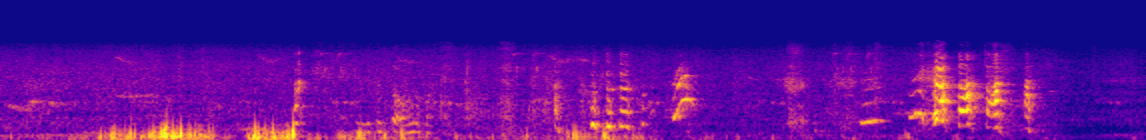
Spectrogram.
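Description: Two young women laugh loudly up close.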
